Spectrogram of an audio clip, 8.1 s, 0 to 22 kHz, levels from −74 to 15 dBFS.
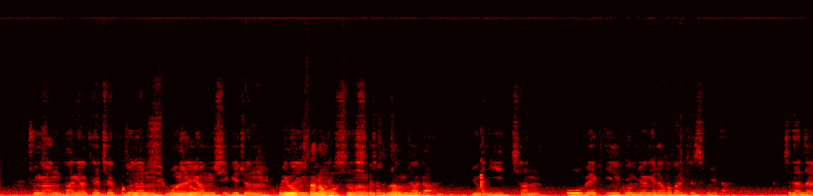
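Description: At 1.22 to 1.24 s, 3.67 to 3.70 s and 4.80 to 4.83 s, the audio skips forward, each disturbance lasting about one MP3 frame, around 26 ms. The likely cause is a broken MP3 bit reservoir: after frames went missing, the next frame borrowed data from bytes that now belonged to a different frame.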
